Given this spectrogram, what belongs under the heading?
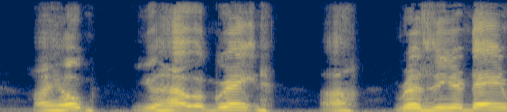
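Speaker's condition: Cerebral palsy

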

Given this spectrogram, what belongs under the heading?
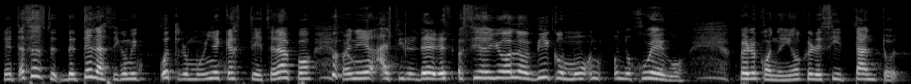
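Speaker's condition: Down syndrome; present from birth

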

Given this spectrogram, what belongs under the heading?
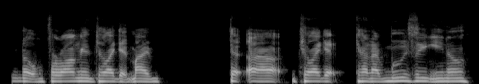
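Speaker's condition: Cerebral palsy, mild

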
